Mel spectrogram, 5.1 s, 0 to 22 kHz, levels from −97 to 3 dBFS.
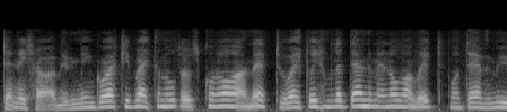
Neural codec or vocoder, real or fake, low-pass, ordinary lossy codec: codec, 16 kHz, 0.5 kbps, FunCodec, trained on LibriTTS, 25 frames a second; fake; 7.2 kHz; none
